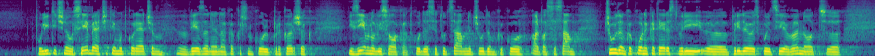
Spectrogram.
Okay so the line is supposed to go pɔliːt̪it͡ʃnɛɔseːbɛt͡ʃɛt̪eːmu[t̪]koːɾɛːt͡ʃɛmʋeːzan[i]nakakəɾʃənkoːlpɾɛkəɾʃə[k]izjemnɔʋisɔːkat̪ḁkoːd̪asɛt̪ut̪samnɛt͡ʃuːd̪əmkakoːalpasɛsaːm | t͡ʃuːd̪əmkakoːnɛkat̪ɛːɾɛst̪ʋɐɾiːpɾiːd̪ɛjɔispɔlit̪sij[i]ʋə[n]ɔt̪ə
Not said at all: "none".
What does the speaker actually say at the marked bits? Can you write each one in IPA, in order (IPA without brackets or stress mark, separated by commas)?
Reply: t̪, ɛ, k, ɛ, n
